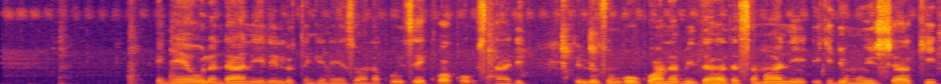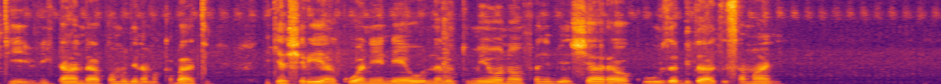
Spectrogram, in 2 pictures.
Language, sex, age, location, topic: Swahili, male, 25-35, Dar es Salaam, finance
